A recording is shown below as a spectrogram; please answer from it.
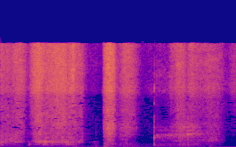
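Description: Faint rustling and rubbing of a padded fabric knife case being handled as its lid is folded back, with one light click about a second in.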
